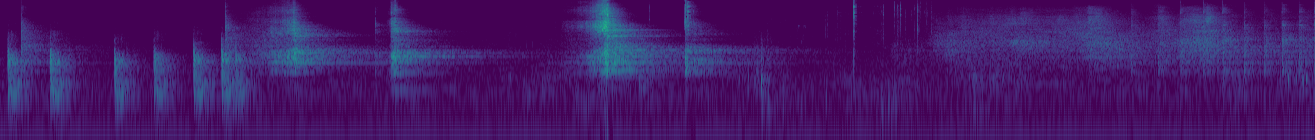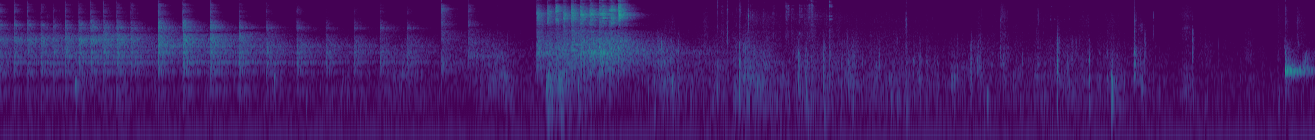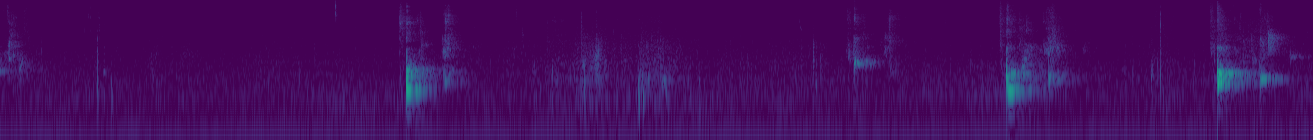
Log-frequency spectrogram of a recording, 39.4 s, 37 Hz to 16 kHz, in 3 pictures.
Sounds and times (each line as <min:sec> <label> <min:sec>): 0:06.8 pebbles fall to still water 0:14.1
0:19.7 someone walks on gravel 0:25.7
